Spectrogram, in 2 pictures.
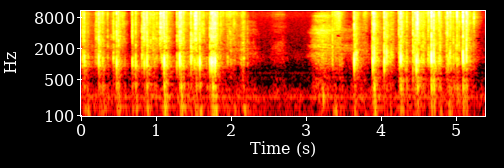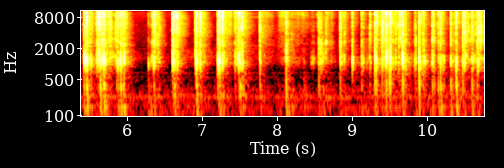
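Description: Fingertips and short nails tap and scratch a hand-sized, dark plastic Axe shower gel bottle, hollow and likely partly full, and its flip cap. The result is dozens of quick, dry, clicky taps with a bright edge and a hollow tone near 1.2 kHz. A brief pause with soft scratching comes early on before the tapping resumes.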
